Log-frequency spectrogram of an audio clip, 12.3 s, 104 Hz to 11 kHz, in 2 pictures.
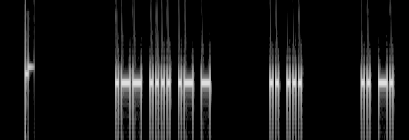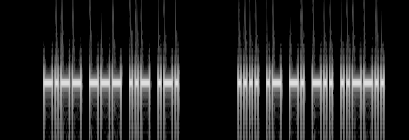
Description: Morse code, heard as a keyed tone, about 28 wpm, 700 Hz. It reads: WHAT IS IN YOUR HAND?
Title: 3x Word-Spacing - Sentences from Top 200 Words - 28wpm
